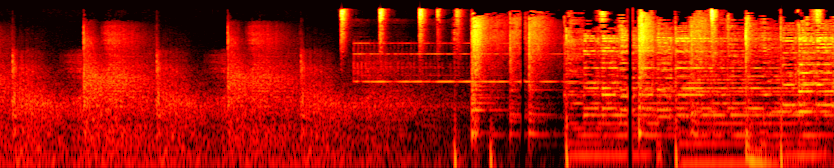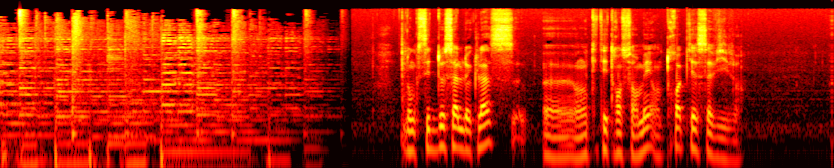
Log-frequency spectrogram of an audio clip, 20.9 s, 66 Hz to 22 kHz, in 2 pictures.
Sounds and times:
Music: 0:05.7 - 0:14.8
Speech: 0:15.5 - 0:19.8.

